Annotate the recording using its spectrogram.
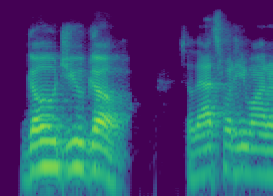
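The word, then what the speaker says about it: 五十五: And the reason he asked for number 55 in Japan is that in Japanese, you pronounce the word 55, go, Jew, go.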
